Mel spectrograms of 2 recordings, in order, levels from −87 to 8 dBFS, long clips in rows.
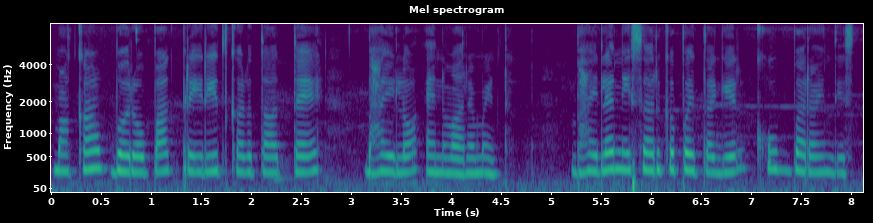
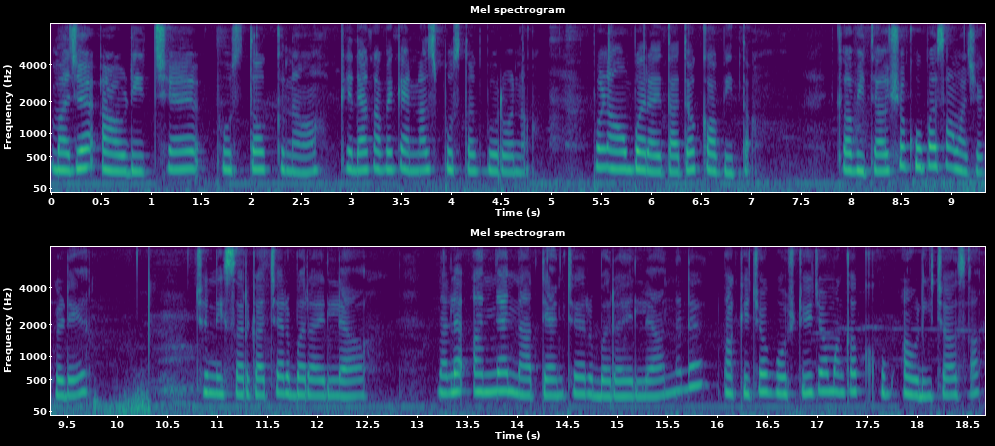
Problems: background sounds at intervals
